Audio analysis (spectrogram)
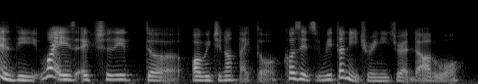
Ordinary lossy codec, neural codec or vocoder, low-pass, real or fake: none; codec, 16 kHz, 0.3 kbps, FocalCodec; none; fake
